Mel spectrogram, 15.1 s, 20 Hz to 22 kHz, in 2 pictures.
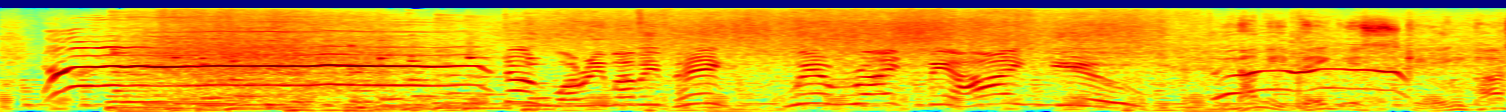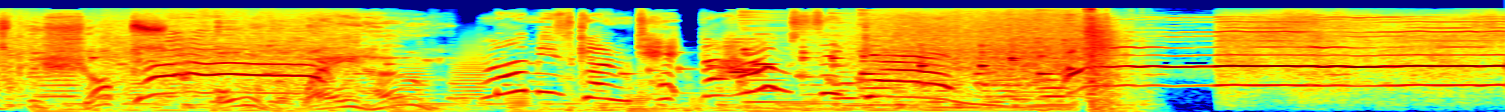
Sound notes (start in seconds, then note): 0.2 screaming; 12.9 Mummy Pig screaming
